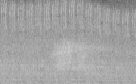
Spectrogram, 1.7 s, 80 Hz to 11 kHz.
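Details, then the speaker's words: Engine misfiring at idle, rough lumpy skipping beat; codes for cylinder 1 misfire detection and cylinder 1 injector circuit point to injector one. "Uh I test it to verify the customer complaint. You can hear the engine is misfiring."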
